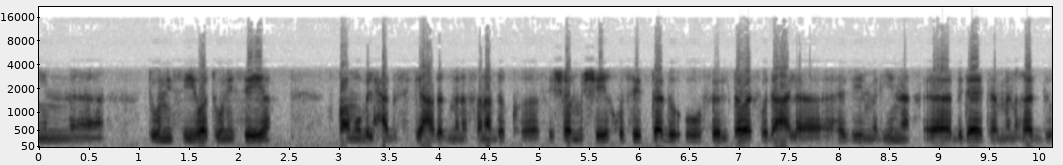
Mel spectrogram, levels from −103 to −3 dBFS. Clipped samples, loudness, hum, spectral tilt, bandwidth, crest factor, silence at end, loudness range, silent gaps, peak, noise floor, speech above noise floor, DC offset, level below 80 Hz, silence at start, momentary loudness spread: under 0.1%; -14 LUFS; none; -5 dB/octave; 12 kHz; 14 dB; 0 s; 2 LU; none; 0 dBFS; -39 dBFS; 25 dB; under 0.1%; -50 dBFS; 0 s; 8 LU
